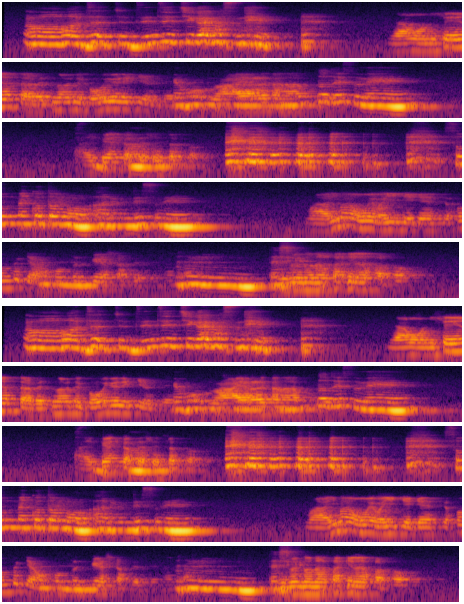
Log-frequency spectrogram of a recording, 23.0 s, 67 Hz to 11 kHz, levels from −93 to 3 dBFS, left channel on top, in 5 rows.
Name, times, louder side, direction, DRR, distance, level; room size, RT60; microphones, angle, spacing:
voice 1, 0.2-2.7 3.0-3.2 6.3-8.7 10.1-10.8 11.4-12.7 13.2-15.8 18.8-19.3 20.1-21.3, left 1 dB, 10° right, 1 dB, 0.4 m, -19 dB
voice 2, 3.9-7.9 9.9-11.1 16.8-20.3 21.1-22.4, right 2 dB, 60° right, 4 dB, 0.5 m, -25 dB
3.4 x 2.9 x 3.2 m, 0.72 s
head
